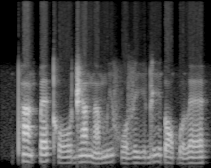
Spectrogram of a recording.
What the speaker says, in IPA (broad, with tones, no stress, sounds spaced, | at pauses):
pʰ ã˦ k͡p ɛ˦ kʰ oː˨ d͡ʒ ã˦ n ã˨ m i˦ f o˨ z iː˨ d iː˦ ɗ ɔ˨ ɓ ʊ˨ l ɛ˦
